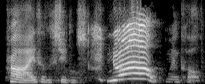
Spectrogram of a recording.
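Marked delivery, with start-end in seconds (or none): 1.6-2.4 high, loud panicked no; distressed yell. Acted. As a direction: scream it in fear. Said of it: "distressed yells".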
